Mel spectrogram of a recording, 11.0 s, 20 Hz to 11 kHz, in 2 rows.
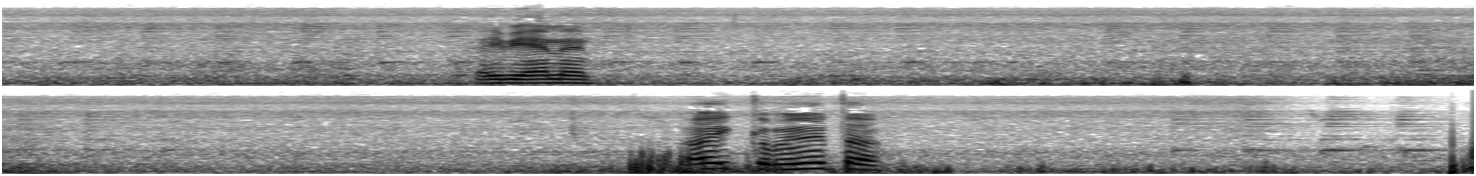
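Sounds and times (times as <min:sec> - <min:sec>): constant hiss: 0:00.0 - 0:11.0
diesel locomotives rumbling: 0:00.0 - 0:11.0.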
